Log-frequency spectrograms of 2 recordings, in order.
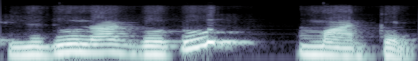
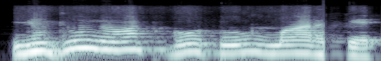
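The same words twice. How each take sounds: First: Said in the usual way. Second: Slow dictation. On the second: Shown as a demonstration. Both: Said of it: "market.".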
